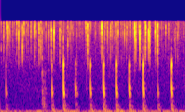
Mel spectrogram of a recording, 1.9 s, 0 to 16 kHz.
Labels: {"label": "biophony, knock", "recorder": "SoundTrap 300"}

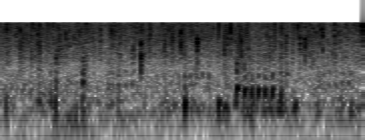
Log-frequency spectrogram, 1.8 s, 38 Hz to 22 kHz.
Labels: {"label": "biophony, damselfish", "recorder": "SoundTrap 300"}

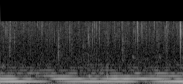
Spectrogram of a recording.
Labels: {"label": "biophony, midshipman", "recorder": "SoundTrap 500"}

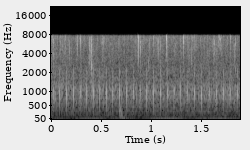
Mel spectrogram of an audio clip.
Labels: {"label": "biophony, rattle", "recorder": "SoundTrap 500"}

